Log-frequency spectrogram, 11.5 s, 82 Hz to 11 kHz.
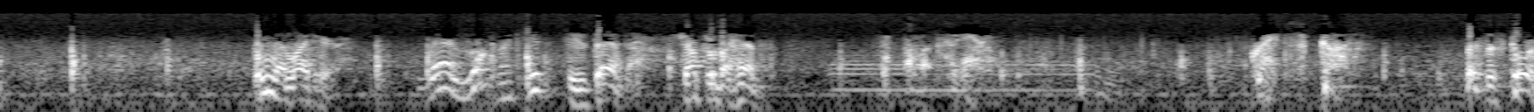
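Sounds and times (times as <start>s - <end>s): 
speech: 1.3s - 2.6s, 3.2s - 7.8s, 11.0s - 11.4s
police motorboat engine droning: 5.9s - 9.5s.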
